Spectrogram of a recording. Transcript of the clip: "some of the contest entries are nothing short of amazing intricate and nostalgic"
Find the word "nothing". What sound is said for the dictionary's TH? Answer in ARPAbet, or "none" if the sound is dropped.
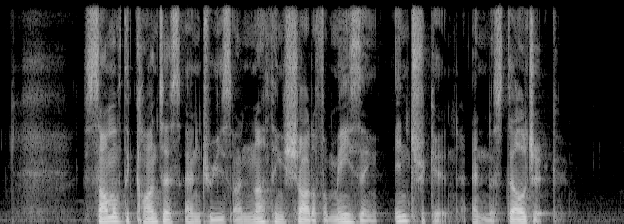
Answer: TH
